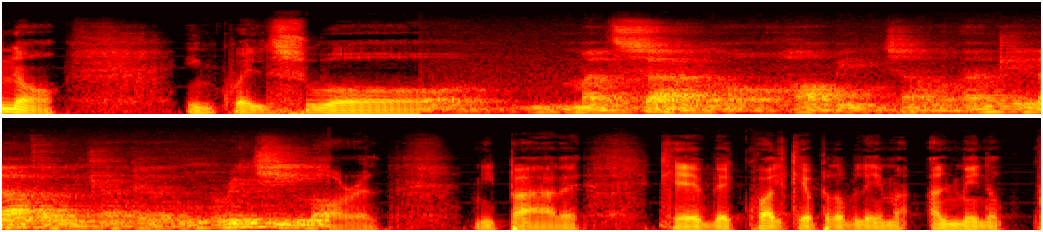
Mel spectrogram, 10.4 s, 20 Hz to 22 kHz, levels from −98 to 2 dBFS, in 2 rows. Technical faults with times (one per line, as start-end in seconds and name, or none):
2.09-6.83 switch to a distant microphone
